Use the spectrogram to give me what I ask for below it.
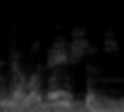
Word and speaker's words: melanaceous: If you have more of it, you are melanaceous, which rhymes with gracious and spacious and efficacious.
